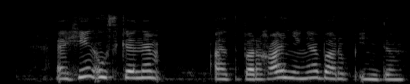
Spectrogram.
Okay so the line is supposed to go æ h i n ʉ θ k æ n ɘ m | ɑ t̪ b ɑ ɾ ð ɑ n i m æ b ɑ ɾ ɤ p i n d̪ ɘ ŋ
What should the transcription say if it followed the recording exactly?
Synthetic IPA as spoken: æ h i n ʉ θ k æ n ɘ m | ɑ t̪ b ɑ ɾ ʁ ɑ n i ŋ æ b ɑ ɾ ɤ p i n d̪ ɘ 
